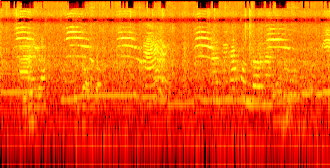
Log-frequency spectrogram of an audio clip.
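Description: A small kitten mews repeatedly in short, high, rising cries, close by, with children's voices and chatter in the background.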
